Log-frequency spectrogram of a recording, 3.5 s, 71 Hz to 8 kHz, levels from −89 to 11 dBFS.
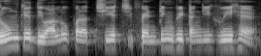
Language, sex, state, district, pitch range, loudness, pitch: Hindi, male, Arunachal Pradesh, Lower Dibang Valley, 130-150 Hz, -16 LUFS, 140 Hz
